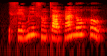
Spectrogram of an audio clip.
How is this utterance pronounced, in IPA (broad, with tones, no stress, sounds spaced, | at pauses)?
s e˨ m ĩ˧ s ũ˨ t a˨ k ã˨˦ n o˦ h o˦˨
